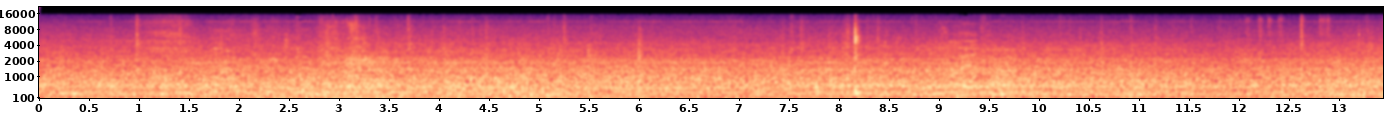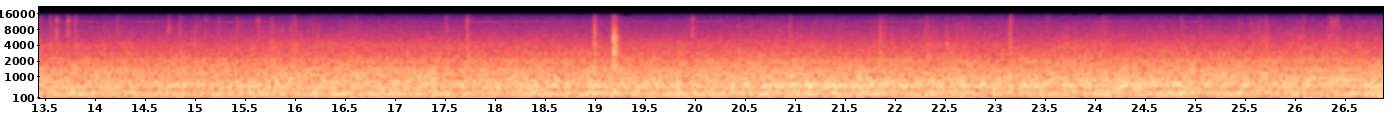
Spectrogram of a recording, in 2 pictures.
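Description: Tyres hum on smooth asphalt.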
